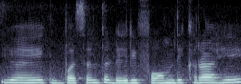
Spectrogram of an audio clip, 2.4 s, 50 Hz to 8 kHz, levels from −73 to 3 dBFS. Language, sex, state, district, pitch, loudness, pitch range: Hindi, female, Bihar, Samastipur, 235 Hz, -15 LUFS, 220-245 Hz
